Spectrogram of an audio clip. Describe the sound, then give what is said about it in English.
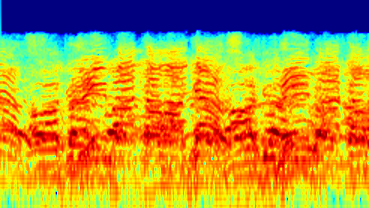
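Protesters outside the Nigerian embassy in Belgium angrily chant a short slogan in unison. The voiced phrase repeats rhythmically, loud and insistent, over the crowd. “You hear the chanting there, bring back our girls. That's the sound of protesters outside the Nigerian embassy in Belgium, angrily urging the government of Nigeria to do more to fight Boko Haram.”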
